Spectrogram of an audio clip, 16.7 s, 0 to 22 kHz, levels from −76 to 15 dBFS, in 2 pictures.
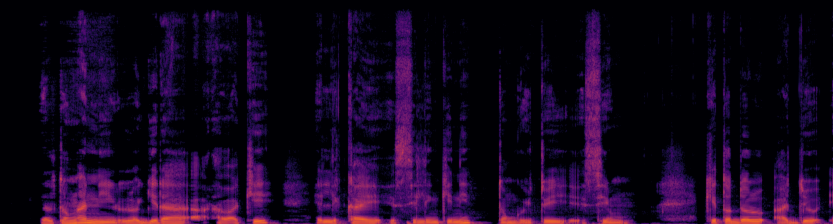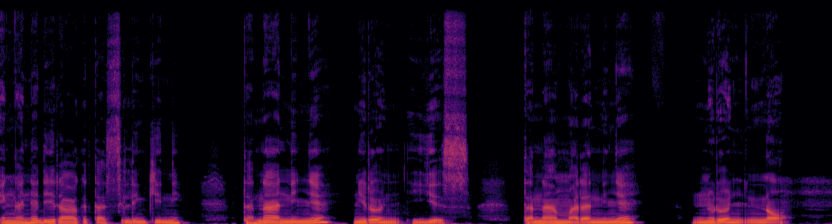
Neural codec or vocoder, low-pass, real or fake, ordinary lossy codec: none; none; real; none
